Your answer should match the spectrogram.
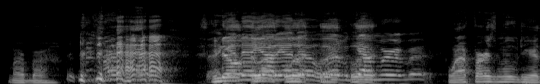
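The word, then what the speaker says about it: Murfreesboro: know it's iggy okay how you saying murphy murphy's borough murph bro when i first moved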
